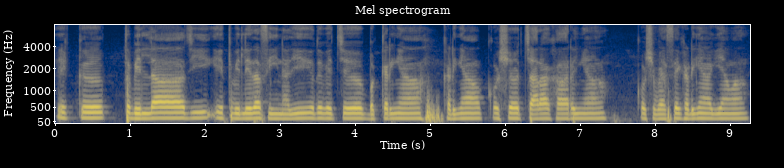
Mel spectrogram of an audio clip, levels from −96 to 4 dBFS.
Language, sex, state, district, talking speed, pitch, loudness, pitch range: Punjabi, male, Punjab, Kapurthala, 140 wpm, 155 Hz, -16 LUFS, 150-160 Hz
